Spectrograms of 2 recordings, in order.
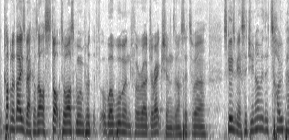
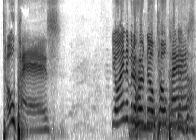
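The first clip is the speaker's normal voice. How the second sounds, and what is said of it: Impression of a black American woman. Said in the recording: “my black woman impression”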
